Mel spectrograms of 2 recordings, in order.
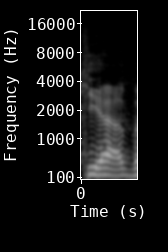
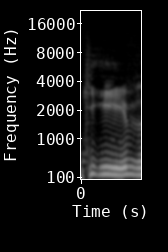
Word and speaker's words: Kyiv: It used to be called Kiev, but I think now it's called Kyiv. This is a more appropriate pronunciation.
